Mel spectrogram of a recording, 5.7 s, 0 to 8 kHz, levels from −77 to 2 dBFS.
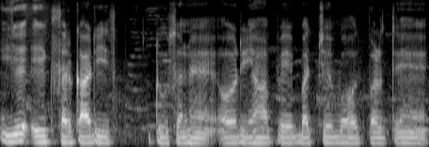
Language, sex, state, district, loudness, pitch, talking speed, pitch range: Hindi, male, Bihar, Jamui, -19 LUFS, 110 Hz, 125 wpm, 105-110 Hz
